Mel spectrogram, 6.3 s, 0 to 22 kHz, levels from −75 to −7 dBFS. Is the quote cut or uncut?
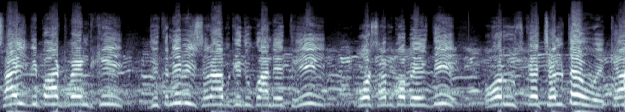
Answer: uncut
